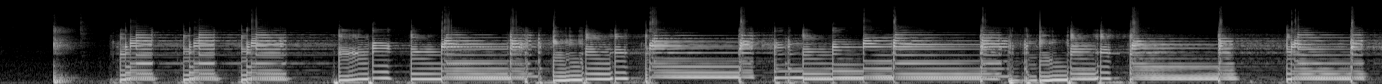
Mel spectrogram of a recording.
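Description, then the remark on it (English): A dry electric guitar through the preamp of a Topanga reverb pedal plays a run of plucked single notes and short phrases with some slides, warm in tone and steady in volume, with no voices. “I like how it has like a preamp kind of thing, so it kind of warms up the sound a little bit or just changes it a little bit.”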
